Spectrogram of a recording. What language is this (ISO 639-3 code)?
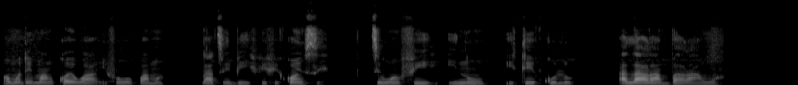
yor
